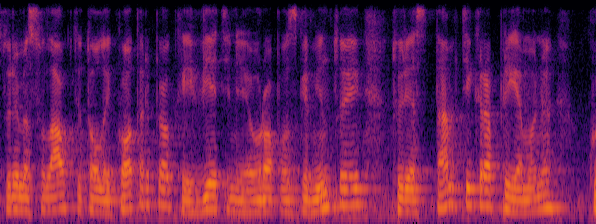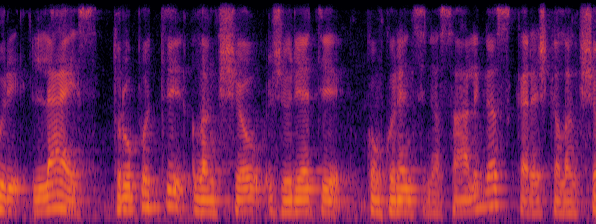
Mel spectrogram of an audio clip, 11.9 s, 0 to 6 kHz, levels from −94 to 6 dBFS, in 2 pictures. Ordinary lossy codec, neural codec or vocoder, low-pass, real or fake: Opus, 24 kbps; none; 5.4 kHz; real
